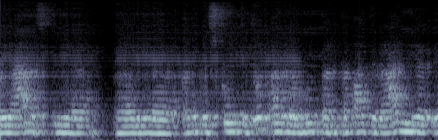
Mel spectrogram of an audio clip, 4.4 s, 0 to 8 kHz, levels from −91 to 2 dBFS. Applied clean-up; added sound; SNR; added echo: neural separator model SepFormer DNS4.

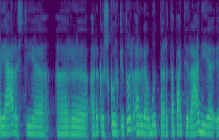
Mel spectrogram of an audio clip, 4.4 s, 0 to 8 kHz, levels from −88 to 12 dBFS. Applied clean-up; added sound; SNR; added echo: none; none; none; none.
